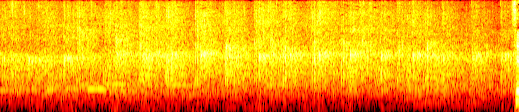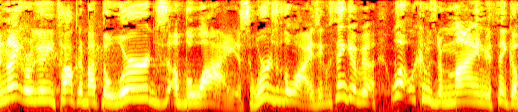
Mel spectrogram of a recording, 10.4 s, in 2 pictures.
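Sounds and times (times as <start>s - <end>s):
round of applause: 0.0s - 6.1s
speech: 5.2s - 10.3s.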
